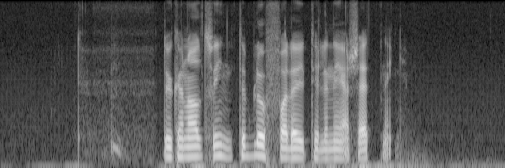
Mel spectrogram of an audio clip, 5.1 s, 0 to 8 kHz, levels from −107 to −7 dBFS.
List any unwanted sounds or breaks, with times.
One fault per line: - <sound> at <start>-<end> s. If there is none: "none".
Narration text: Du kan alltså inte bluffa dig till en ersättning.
- sneeze at 1.1-1.3 s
